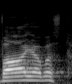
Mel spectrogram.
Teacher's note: जहाँ पदादि वकार है वहाँ उसको हम द्वित्व के रूप में अर्थात डबल वकार के रूप में हम लोग उसका उच्चारण करते हैं, वायवस्थ इत्यादि के रूप में।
